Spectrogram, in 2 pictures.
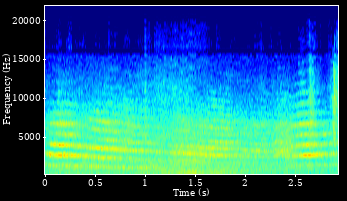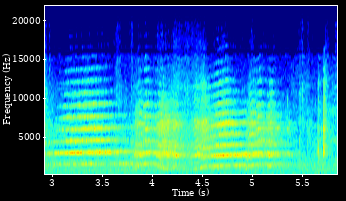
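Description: Several emergency sirens wail at a distance in Walthamstow, London, their long rising and falling tones overlapping above a steady outdoor rumble.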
